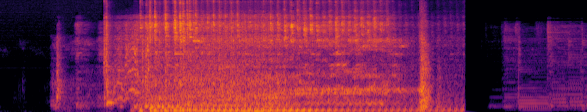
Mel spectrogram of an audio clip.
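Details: John Deere LA-series lawn tractor, after a valve adjustment to cure hard starting: the starter cranks briefly, the twin catches within a second and runs smooth and even before cutting off; normal start.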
